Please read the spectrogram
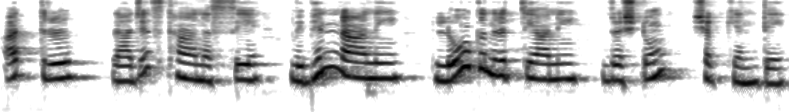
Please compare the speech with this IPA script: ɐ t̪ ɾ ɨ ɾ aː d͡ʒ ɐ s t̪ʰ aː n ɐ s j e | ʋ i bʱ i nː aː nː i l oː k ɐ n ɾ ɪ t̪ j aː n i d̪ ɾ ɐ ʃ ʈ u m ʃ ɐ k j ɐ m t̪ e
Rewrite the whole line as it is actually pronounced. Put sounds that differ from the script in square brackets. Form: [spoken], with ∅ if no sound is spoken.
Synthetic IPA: ɐ t̪ ɾ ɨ ɾ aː d͡ʒ ɐ s t̪ʰ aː n ɐ s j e | ʋ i bʱ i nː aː [n] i l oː k ɐ n ɾ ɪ t̪ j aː n i d̪ ɾ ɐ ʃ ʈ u m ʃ ɐ k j ɐ [n] t̪ e

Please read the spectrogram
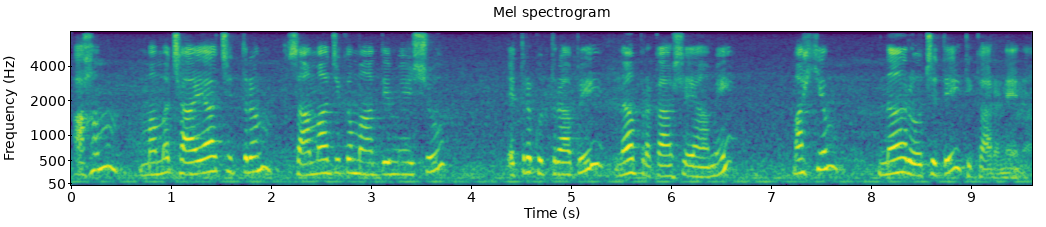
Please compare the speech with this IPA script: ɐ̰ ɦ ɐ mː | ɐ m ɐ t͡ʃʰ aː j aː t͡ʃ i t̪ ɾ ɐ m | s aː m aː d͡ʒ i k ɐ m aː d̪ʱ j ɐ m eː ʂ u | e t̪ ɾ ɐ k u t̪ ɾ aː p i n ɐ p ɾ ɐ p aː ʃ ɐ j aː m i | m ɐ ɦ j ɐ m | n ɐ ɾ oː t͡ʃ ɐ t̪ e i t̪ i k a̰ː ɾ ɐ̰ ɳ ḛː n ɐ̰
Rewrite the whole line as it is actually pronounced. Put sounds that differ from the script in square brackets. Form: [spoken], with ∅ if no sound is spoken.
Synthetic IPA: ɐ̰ ɦ ɐ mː | ɐ m ɐ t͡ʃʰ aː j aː t͡ʃ i t̪ ɾ ɐ m | s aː m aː d͡ʒ i k ɐ m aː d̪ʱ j ɐ m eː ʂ u | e t̪ ɾ ɐ k u t̪ ɾ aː p i n ɐ p ɾ ɐ [k] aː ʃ ɐ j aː m i | m ɐ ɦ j ɐ m | n ɐ ɾ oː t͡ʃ ɐ t̪ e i t̪ i k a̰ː ɾ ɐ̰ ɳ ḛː n ɐ̰

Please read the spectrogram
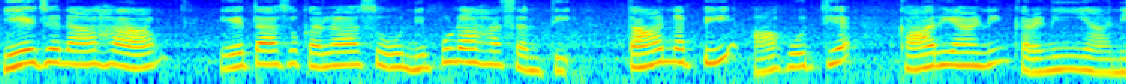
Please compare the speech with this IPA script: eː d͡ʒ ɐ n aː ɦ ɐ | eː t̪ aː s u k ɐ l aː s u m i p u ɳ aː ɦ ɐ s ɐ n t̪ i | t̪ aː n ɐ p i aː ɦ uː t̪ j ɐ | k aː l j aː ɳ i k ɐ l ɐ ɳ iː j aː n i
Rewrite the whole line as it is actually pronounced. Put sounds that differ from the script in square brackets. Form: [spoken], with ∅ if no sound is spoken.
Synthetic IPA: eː d͡ʒ ɐ n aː ɦ ɐ | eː t̪ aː s u k ɐ l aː s u [n] i p u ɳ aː ɦ ɐ s ɐ n t̪ i | t̪ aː n ɐ p i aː ɦ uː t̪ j ɐ | k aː [ɾ] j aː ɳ i k ɐ [ɾ] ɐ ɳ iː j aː n i

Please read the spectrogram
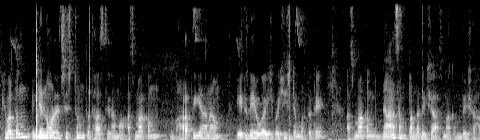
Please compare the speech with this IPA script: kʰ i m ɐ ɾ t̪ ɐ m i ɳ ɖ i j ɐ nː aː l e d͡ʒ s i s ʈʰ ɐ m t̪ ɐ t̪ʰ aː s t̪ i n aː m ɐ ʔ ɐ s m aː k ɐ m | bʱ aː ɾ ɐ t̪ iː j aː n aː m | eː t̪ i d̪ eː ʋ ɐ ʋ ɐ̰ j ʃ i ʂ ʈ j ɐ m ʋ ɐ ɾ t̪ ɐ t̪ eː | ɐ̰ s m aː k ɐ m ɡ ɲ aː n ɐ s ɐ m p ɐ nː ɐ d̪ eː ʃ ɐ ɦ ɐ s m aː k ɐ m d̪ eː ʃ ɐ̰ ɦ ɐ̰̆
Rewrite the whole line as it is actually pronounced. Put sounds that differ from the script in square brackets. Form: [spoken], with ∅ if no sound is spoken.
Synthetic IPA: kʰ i m ɐ ɾ t̪ ɐ m i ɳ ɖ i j ɐ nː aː l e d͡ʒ s i s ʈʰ ɐ m t̪ ɐ t̪ʰ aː s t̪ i n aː m ɐ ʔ ɐ s m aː k ɐ m | bʱ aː ɾ ɐ t̪ iː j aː n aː m | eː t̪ i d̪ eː ʋ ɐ ʋ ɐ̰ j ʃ i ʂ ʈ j ɐ m ʋ ɐ ɾ t̪ ɐ t̪ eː | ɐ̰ s m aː k ɐ m ɡ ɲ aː n ɐ s ɐ m p ɐ nː ɐ d̪ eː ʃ ɐ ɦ ɐ s m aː k ɐ m d̪ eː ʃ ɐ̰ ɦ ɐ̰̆

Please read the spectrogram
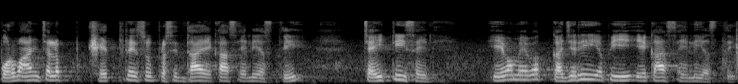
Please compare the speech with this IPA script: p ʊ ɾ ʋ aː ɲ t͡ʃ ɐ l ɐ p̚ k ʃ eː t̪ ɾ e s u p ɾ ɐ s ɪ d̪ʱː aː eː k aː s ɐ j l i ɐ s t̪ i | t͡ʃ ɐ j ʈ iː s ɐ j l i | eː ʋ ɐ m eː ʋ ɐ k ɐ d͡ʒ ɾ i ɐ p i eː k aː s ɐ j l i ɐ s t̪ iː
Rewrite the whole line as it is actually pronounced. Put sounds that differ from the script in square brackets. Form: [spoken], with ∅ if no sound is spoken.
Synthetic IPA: p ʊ ɾ ʋ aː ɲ t͡ʃ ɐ l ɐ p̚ k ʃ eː t̪ ɾ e s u p ɾ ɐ s ɪ d̪ʱː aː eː k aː s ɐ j l i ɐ s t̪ i | t͡ʃ ɐ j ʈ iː s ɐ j l i | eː ʋ ɐ m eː ʋ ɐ k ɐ d͡ʒ ɾ i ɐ p i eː k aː s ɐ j l i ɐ s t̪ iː

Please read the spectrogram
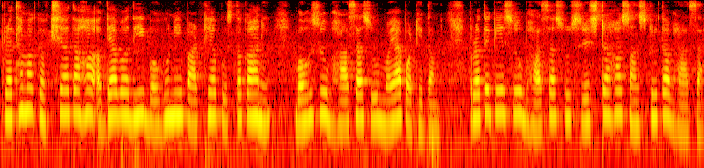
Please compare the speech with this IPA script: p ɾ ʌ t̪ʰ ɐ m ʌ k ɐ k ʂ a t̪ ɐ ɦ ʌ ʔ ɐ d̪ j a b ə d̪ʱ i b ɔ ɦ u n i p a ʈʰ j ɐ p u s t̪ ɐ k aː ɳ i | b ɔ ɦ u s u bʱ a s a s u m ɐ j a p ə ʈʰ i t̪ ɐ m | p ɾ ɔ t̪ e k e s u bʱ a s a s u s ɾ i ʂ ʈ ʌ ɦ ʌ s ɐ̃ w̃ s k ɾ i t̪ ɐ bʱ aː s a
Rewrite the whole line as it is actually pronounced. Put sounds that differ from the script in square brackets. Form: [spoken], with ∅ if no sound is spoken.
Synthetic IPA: p ɾ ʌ t̪ʰ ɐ m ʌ k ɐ k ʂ a t̪ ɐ ɦ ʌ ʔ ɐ d̪ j a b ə d̪ʱ i b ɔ ɦ u n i p a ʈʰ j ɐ p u s t̪ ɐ k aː [n] i | b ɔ ɦ u s u bʱ a s a s u m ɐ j a p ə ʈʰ i t̪ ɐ m | p ɾ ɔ t̪ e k e s u bʱ a s a s u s ɾ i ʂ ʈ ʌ ɦ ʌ s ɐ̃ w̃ s k ɾ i t̪ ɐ bʱ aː s a

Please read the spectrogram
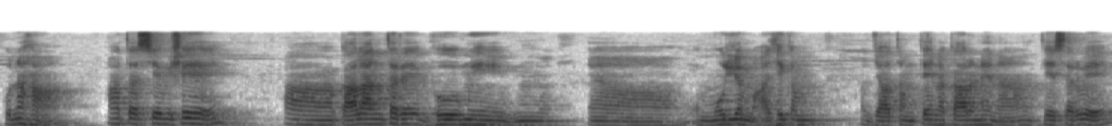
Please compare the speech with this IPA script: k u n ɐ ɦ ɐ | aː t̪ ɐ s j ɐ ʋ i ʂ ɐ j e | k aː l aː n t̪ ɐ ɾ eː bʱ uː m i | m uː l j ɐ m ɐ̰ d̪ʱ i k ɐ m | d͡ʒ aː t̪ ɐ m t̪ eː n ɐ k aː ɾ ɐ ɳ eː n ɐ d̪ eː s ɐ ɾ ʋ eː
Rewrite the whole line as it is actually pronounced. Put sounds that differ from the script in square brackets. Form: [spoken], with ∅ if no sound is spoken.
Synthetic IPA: [p] u n ɐ ɦ ɐ | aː t̪ ɐ s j ɐ ʋ i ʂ ɐ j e | k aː l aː n t̪ ɐ ɾ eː bʱ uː m i | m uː l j ɐ m ɐ̰ d̪ʱ i k ɐ m | d͡ʒ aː t̪ ɐ m t̪ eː n ɐ k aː ɾ ɐ ɳ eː n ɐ [t̪] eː s ɐ ɾ ʋ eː

